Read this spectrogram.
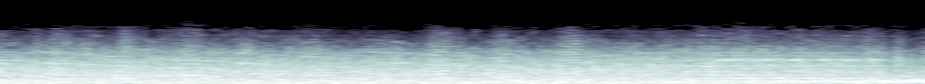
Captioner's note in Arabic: تصفيق الرعد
